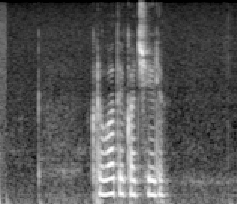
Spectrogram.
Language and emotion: Russian, neutral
